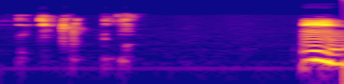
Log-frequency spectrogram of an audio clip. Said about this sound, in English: Sorry for slurp noises because I'm drinking Dr. Pepper cream soda, as always.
